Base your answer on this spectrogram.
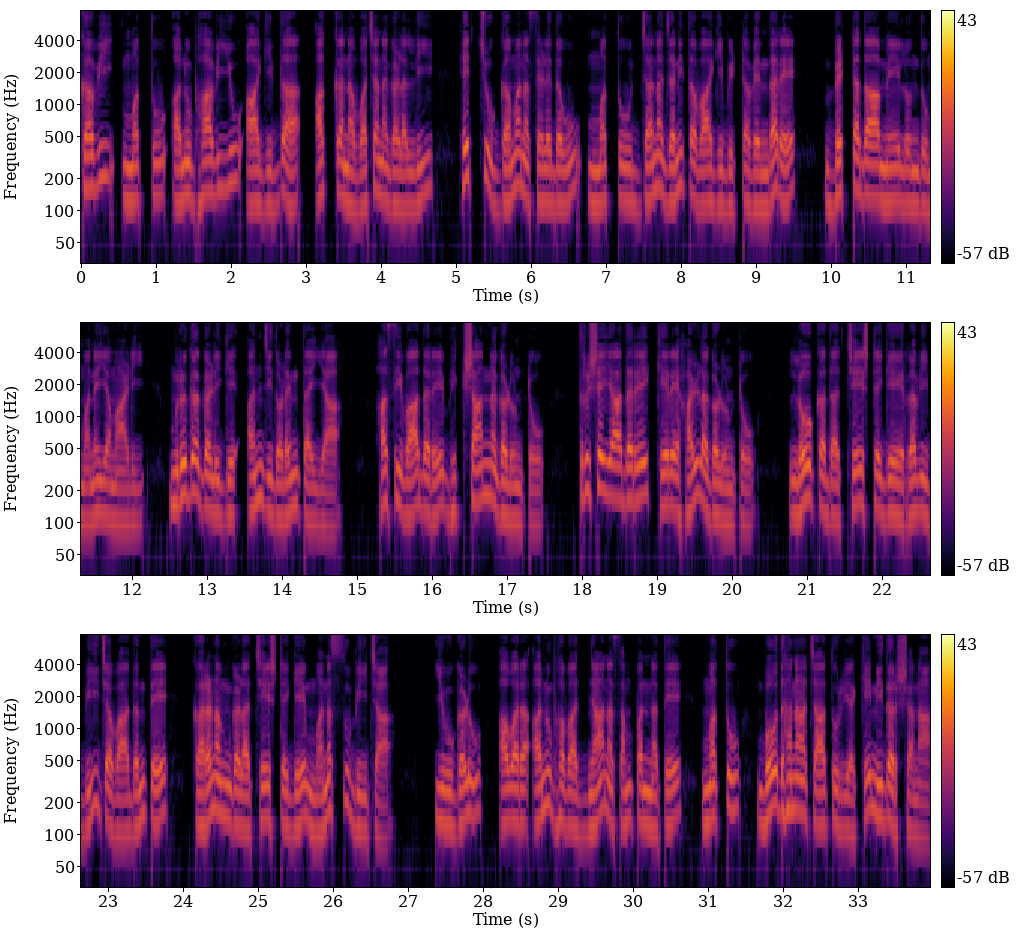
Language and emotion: Kannada, neutral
